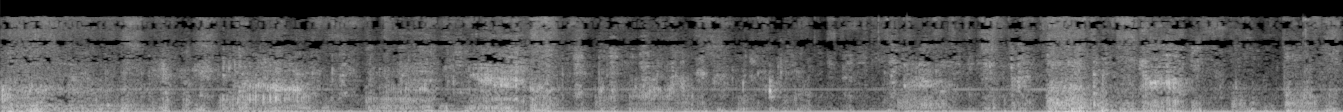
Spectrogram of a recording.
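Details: French Bulldog puppies making scattered soft grunts and brief whiny squeaks, with a few louder bursts, over a constant low electrical hum.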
